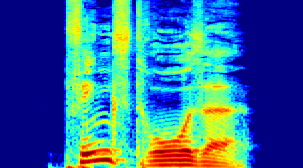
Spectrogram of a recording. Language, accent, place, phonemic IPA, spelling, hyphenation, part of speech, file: German, Germany, Berlin, /ˈpfɪŋstˌʁoːzə/, Pfingstrose, Pfingst‧ro‧se, noun, De-Pfingstrose.ogg
- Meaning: peony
